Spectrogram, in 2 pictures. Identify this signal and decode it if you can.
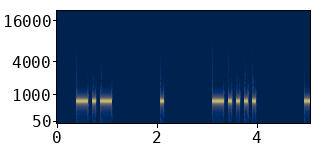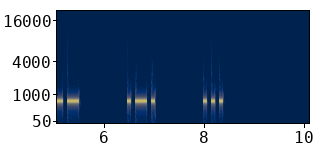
Morse code, heard as a keyed tone, about 15 wpm, spaced as for 7 wpm, 700 Hz. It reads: KE6MRS
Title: USA Call Signs - 6 Characters - 4x Character Spacing - 15wpm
